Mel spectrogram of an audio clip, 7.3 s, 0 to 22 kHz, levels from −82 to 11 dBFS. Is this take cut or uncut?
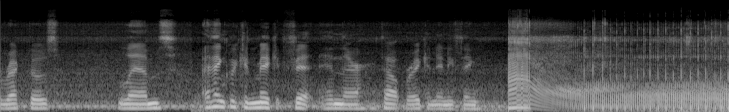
cut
